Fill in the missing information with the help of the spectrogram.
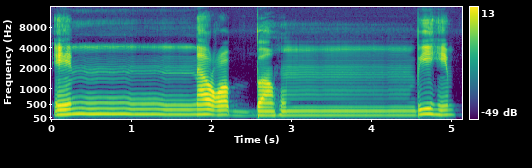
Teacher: نون کی شد پہ ایک الف کے برابر دیر لگے گی ، ربهم میم ساکن کے بعد با ہے، ایک الف کے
